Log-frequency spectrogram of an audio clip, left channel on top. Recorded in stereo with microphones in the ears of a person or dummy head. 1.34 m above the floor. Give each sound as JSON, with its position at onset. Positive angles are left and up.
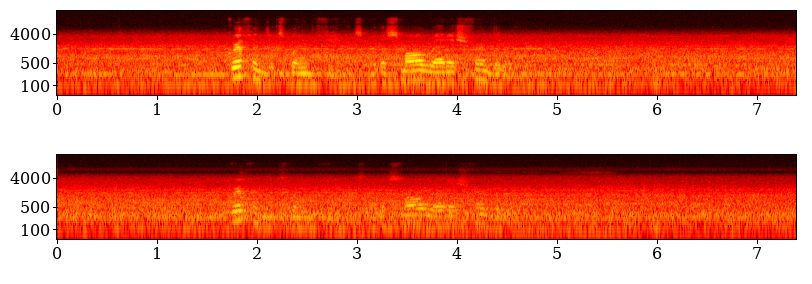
{"t": 1.7, "sound": "a man speaking", "side_deg": 85, "distance_m": 0.8}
